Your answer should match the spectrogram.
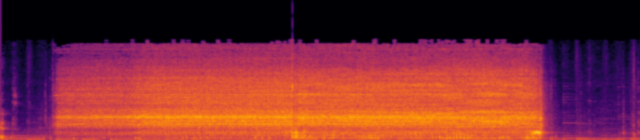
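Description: Cordless drill running steadily for about six seconds as its bit bores through the thin wall of a clear plastic food-storage container, driven with light pressure so the plastic does not crack. It starts about a second in and cuts off sharply near the end.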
